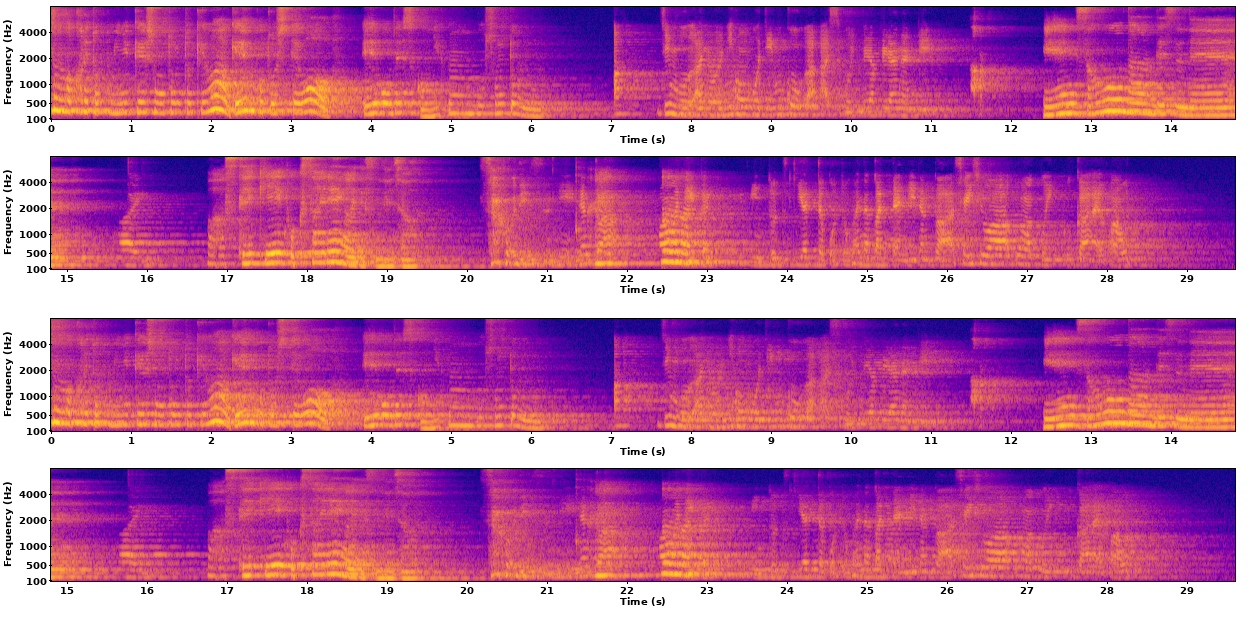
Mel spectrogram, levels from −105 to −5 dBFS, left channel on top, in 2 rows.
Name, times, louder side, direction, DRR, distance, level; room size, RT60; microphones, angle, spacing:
voice 1, 0.0-3.6 3.9-6.2 9.9-10.2 11.5-11.7 12.4-15.3 16.8-19.4 21.6-21.8 22.4-22.8, left 2 dB, 35° left, 3 dB, 1.1 m, -23 dB
voice 2, 7.6-11.1 15.6-16.1 20.2-21.9 22.4-23.1 23.4-28.4, left 3 dB, 65° left, 4 dB, 2.4 m, -32 dB
24.5 x 15.5 x 8.8 m, 2.9 s
head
